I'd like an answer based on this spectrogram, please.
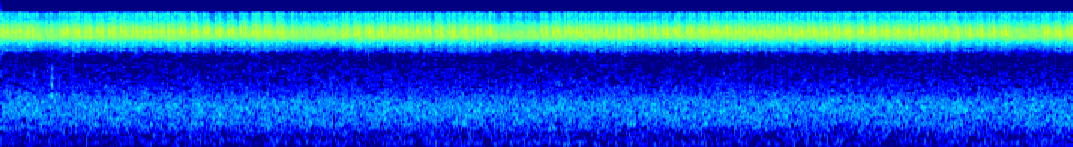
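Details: A nighttime insect chorus rings as one constant high, silvery trill, dipping slightly in loudness around the middle before resuming steadily, with a soft background hiss.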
